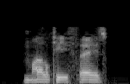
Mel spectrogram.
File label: "multi-phase", English; adjectives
